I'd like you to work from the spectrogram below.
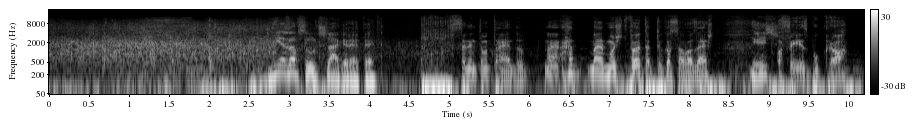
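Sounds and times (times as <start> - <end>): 
audience applause: 0.0 - 5.5
speech: 2.8 - 4.2, 5.2 - 10.1.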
